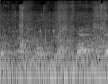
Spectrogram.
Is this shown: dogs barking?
yes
